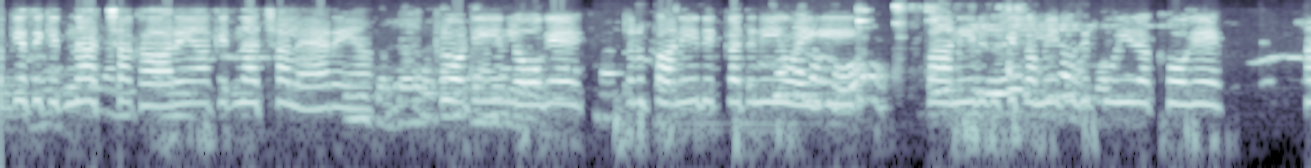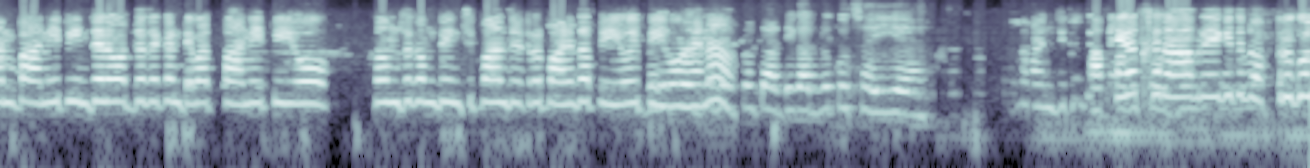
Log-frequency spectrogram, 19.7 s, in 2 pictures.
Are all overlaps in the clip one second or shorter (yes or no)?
yes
